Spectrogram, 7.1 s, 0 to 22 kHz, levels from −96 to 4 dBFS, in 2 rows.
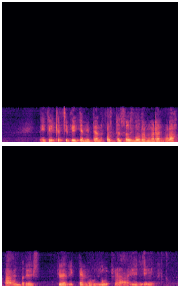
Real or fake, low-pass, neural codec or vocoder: fake; 5.4 kHz; codec, 44.1 kHz, 1.7 kbps, Pupu-Codec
